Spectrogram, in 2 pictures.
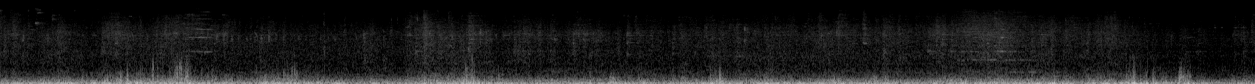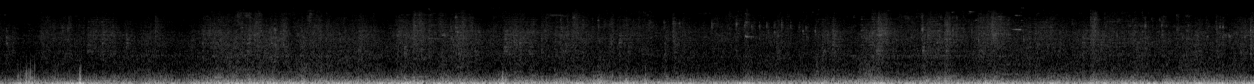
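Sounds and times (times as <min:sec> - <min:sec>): train wheels rumbling on rails: 0:00.0 - 0:25.0
clanks and squeaks from couplers: 0:00.2 - 0:02.8, 0:08.6 - 0:10.6, 0:19.8 - 0:20.5, 0:21.2 - 0:25.0.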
